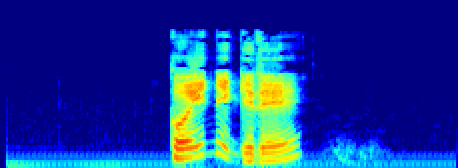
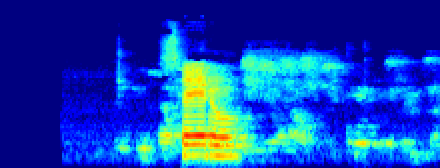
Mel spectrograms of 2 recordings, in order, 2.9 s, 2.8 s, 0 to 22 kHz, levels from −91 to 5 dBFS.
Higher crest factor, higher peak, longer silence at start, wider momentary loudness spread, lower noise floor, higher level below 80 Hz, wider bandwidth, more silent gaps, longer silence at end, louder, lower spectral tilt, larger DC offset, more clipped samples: about the same, 20 dB vs 20 dB; about the same, 0 dBFS vs -2 dBFS; first, 1.05 s vs 0.9 s; second, 17 LU vs 25 LU; first, -64 dBFS vs -39 dBFS; first, -60 dBFS vs -80 dBFS; about the same, 11.5 kHz vs 11 kHz; neither; first, 1 s vs 0.45 s; about the same, -14 LUFS vs -16 LUFS; about the same, -3.5 dB/octave vs -2.5 dB/octave; neither; neither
